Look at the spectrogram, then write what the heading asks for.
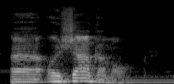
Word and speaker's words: Ojagamo: You could see that word final en, it's permitted because it's the stressed syllable. And you could also have that good feel, that the stress timing and the iambic nature of this language.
